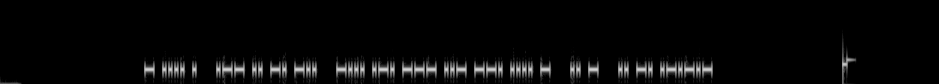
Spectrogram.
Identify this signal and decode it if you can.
Morse code, heard as a keyed tone, about 37 wpm, 700 Hz. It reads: THE WIND BROUGHT IT IN.
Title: Sentences from Top 1000 Words - Review Part 2 - 40wpm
